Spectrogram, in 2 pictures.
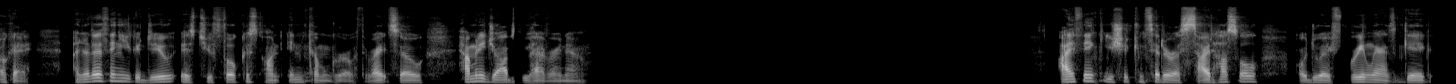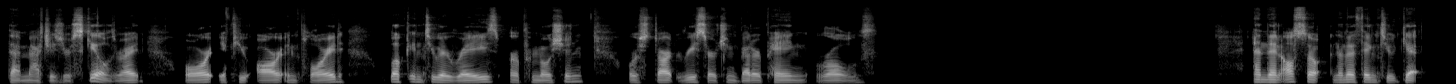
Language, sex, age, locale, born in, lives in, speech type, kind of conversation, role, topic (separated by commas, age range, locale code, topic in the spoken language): English, male, 30-34, en-US, United States, United States, conversation, advice, advisor, How can I manage constant money anxiety and feel more in control?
